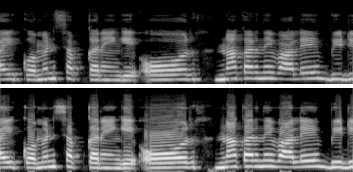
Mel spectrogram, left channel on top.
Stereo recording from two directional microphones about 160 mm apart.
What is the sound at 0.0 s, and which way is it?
A woman's voice, 40° right (ahead or behind).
